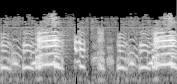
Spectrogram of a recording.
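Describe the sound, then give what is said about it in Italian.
Hens squawk loudly, a rapid run of harsh, nasal calls in several bursts over about two seconds, with no voices. “si sono offese pure le galline.”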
